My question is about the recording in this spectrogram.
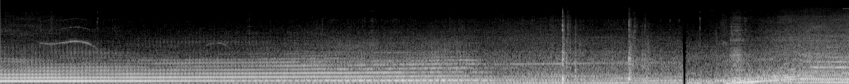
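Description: Nissan 240SX car engine running at low revs under light throttle, its pitch creeping up slowly as the car pulls through. Near the end it revs up quickly in a fast rising sweep.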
